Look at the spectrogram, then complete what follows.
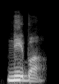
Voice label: "neighbour", Indian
